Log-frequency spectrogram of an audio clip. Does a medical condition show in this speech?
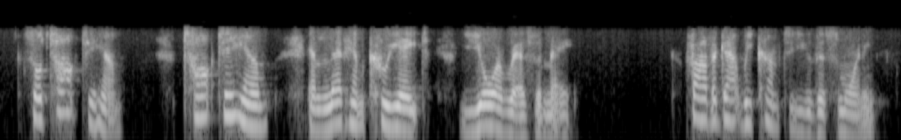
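No.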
